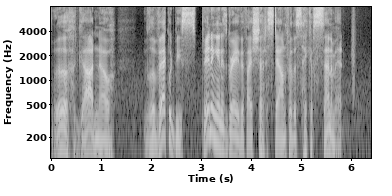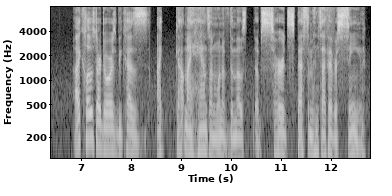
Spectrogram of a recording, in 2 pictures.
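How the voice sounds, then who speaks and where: A weary sardonic paleontologist, low voice, dry manner, audio drama. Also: male voice. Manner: weary, sardonic, quickening when excited. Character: gruff middle-aged male paleontologist, bitter and stubborn. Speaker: doctor running a research center.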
